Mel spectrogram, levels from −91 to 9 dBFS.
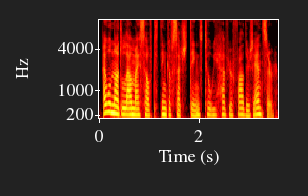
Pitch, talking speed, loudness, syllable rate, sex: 205 Hz, 265 wpm, -20 LUFS, 6.0 syllables/s, female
